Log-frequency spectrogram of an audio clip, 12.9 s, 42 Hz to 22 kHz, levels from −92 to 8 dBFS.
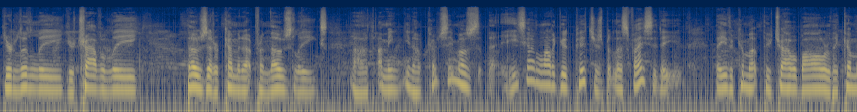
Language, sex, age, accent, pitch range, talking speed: English, male, 60-79, American, 135-165 Hz, 200 wpm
